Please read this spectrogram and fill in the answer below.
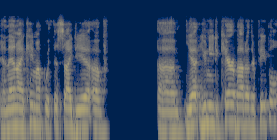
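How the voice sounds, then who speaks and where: A man with an ordinary speaking voice talks at a moderate pace, his fairly high pitch held in fairly even intonation. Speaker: author and former attorney, church member. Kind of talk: interview answer. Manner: warm, conversational.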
